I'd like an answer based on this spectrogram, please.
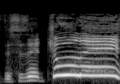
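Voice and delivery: high, loud, drawn-out scream of joy. Acted. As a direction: yell it across the room, thrilled. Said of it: "Someone screams".

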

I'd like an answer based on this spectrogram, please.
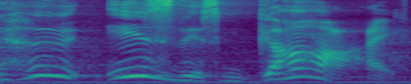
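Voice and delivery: put-on drunken jeering. Drunken leaders mocking Isaiah, jeering. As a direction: sneer it at the prophet, dragging the words. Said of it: "jeering and drunkenly mocking him".

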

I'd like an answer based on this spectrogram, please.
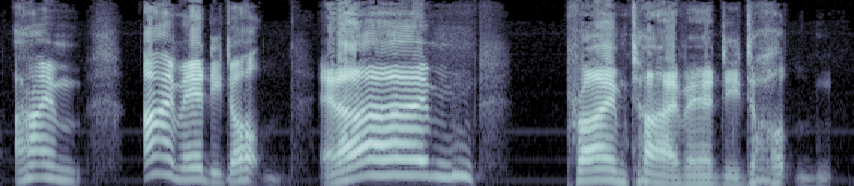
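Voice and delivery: rising, drawn-out goofy cartoon voice; badly attempted cartoon impression; hammed-up, slow cartoon character announcing himself; Patrick Star. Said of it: "me trying to do Patrick".

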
